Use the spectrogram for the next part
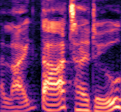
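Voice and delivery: attempted put-on Welsh accent. During a quick lesson on the Welsh accent, repeating a phrase in put-on Welsh accent. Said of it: "course on the Welsh accent".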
